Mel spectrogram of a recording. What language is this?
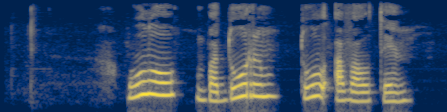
Mari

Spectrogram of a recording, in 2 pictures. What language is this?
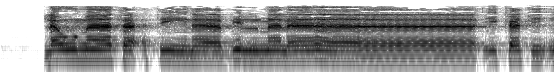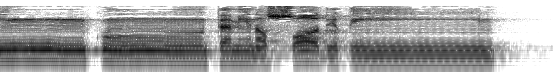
Arabic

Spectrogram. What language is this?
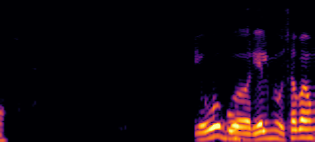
Gujarati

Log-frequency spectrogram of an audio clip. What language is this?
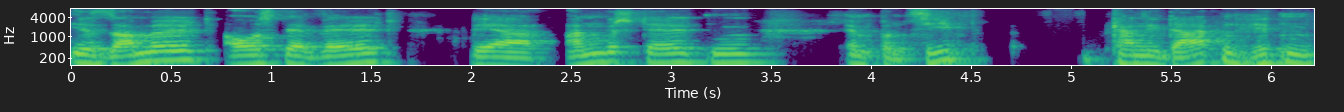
German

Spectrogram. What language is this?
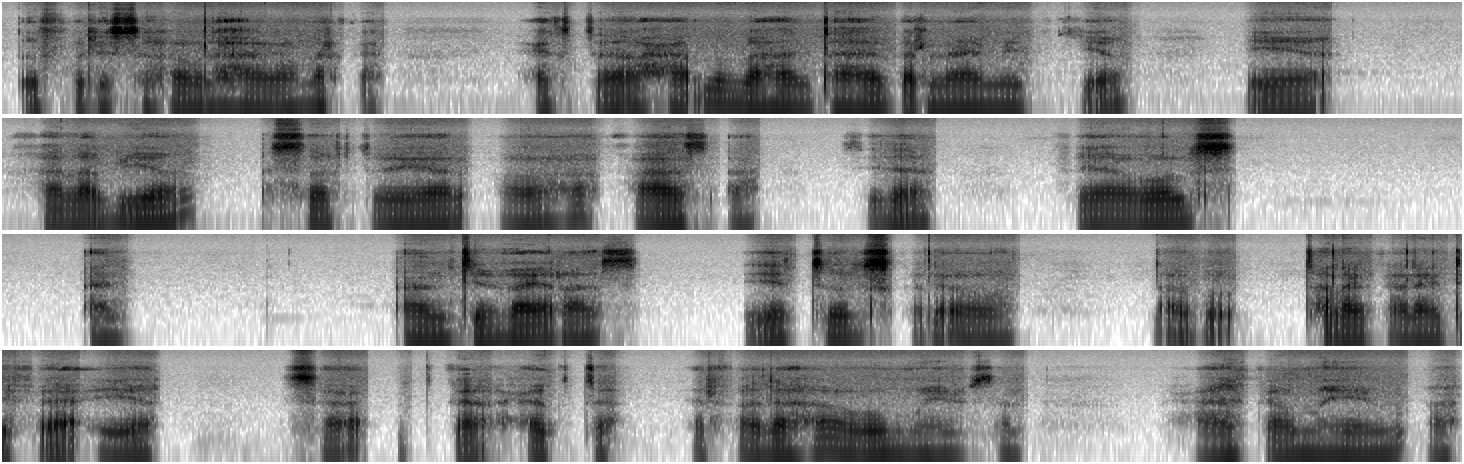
Somali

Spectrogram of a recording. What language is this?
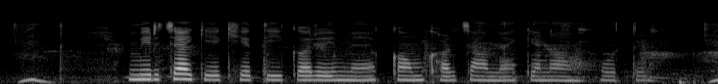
Maithili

